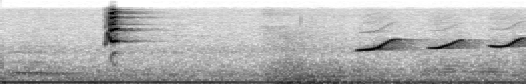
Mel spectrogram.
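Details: ['Javan myna song: one harsh, rasping note, a pause, then three short upslurred whistles in quick succession over a low background hum.']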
